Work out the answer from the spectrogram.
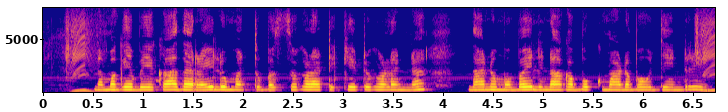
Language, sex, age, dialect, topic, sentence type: Kannada, female, 18-24, Central, banking, question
